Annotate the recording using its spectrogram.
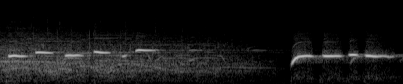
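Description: Whistled tune: a run of short notes stepping up and down that fades away, then a new phrase starting with a quick upward slide about three seconds in, with faint clicks over the held notes.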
